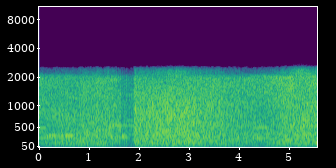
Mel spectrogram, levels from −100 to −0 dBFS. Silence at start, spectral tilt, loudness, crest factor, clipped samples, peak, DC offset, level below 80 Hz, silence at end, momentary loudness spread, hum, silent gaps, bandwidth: 0 s; -15.5 dB/octave; -17 LUFS; 16 dB; under 0.1%; -2 dBFS; under 0.1%; -44 dBFS; 0 s; 6 LU; none; none; 2.7 kHz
